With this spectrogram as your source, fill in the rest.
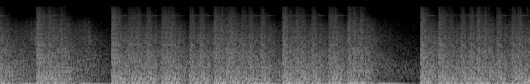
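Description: Gunfire aimed at vehicle wheels in the military video game ARMA 3, loud sustained bursts of rapid automatic fire with brief pauses between volleys, close and without talk.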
